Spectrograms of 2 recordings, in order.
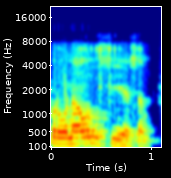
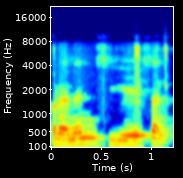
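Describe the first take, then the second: First: The second syllable sounds like 'noun'. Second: The second syllable sounds like 'nun'. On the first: The speaker calls it wrong. "Not के प्रोनाउंसिएशन" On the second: The speaker calls it right. "उसके लिए word आता है प्रोनंसिएशन"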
